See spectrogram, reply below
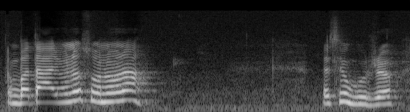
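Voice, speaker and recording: A woman's voice: sits high, normal speed, fairly bright tone. A young woman from Agra, India, telling a personal story to camera in a chatty way, repeating herself and using many fillers. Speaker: vlogger telling her marriage story.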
